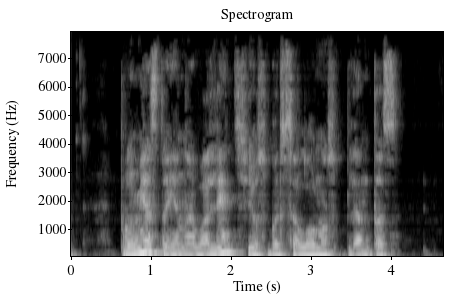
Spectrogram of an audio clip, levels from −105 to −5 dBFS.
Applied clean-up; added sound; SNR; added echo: none; none; none; reverberation time 0.4 s.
